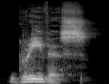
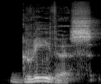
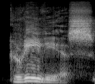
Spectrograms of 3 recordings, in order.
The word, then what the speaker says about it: grievous: It's an adjective with two syllables. Stress the first syllable. It's pronounced grievous. Note, grievous, not grievous, with three syllables.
